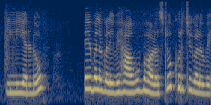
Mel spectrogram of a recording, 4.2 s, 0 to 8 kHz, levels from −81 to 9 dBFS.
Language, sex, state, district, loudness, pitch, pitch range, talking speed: Kannada, female, Karnataka, Bidar, -16 LUFS, 255 Hz, 240-325 Hz, 85 wpm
